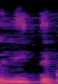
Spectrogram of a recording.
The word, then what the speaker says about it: élite: O élite, como se dice, porque se dice así en castellano, élite, está admitida, busqué en el diccionario, vaya, digo, tiene que apuntar a eso, y esto está mal visto, digamos, ¿no?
